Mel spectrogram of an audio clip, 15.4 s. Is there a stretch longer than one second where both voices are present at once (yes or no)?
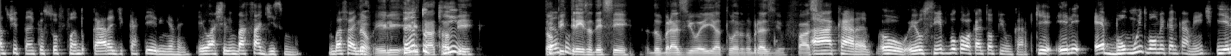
yes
